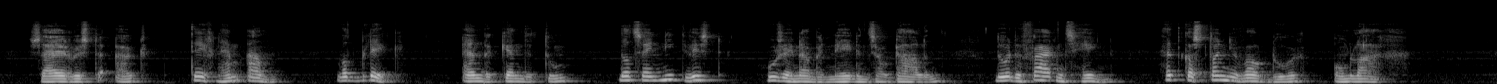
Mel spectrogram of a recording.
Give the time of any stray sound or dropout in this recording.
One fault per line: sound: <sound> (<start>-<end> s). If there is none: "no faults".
no faults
